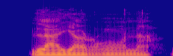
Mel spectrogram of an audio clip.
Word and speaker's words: La Llorona: If they believe in aliens, if they believe in Chupacabra, La Llorona. I'm sure I pronounced that wrong. – La Llorona. – La Llorona. Gotta roll my R's.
